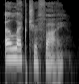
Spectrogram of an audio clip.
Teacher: the first syllable of suffix -ify is unaccented and makes a schwa sound, and the second syllable has a slight accent and says -fi. The main word will contain a stronger accent, as in electrify.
